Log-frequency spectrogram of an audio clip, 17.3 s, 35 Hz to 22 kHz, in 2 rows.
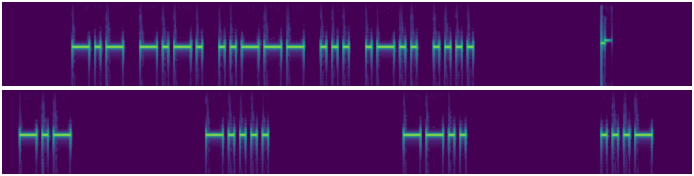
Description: Morse code, heard as a keyed tone, about 17 wpm, spaced as for 8 wpm, 700 Hz. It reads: KC2SLH K6ZV
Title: USA Call Signs - 8x Character Spacing - 17wpm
